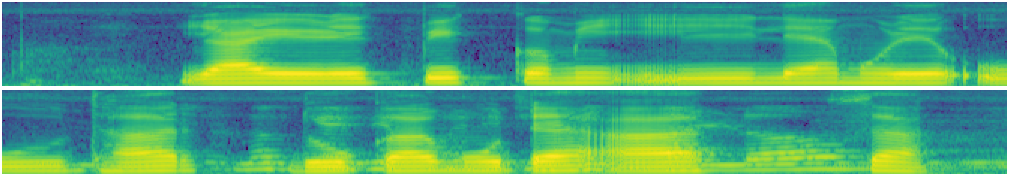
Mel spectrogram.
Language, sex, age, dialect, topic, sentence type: Marathi, male, 18-24, Southern Konkan, banking, statement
